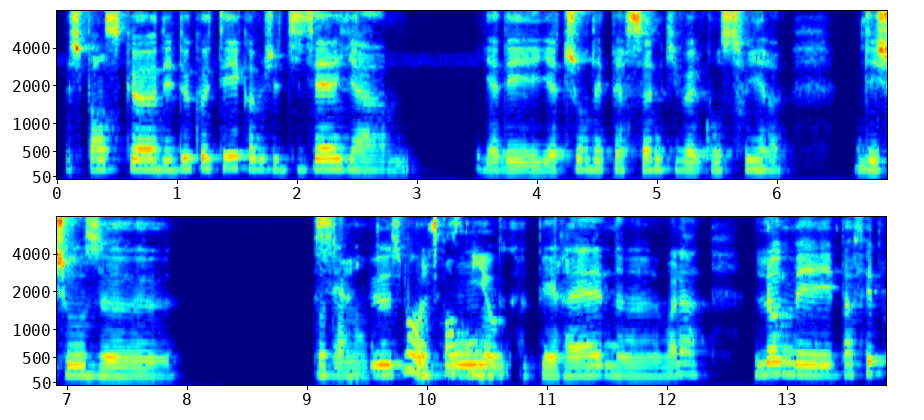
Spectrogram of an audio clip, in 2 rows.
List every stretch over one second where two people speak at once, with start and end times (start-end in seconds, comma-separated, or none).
9.1-10.6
